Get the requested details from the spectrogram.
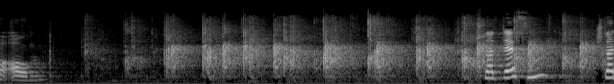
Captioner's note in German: Beifall DIE LINKE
